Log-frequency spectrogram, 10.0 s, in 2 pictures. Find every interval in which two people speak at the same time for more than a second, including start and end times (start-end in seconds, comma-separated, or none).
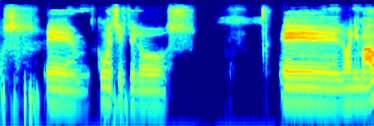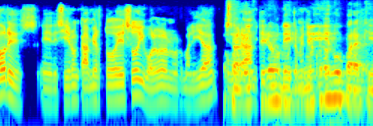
7.9-9.4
